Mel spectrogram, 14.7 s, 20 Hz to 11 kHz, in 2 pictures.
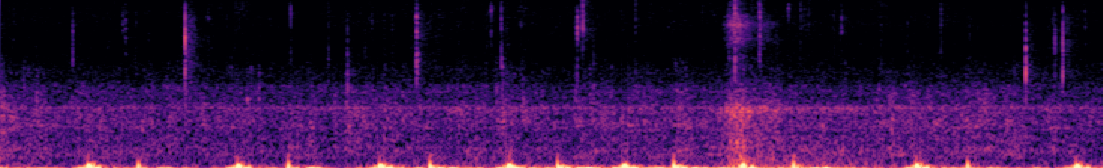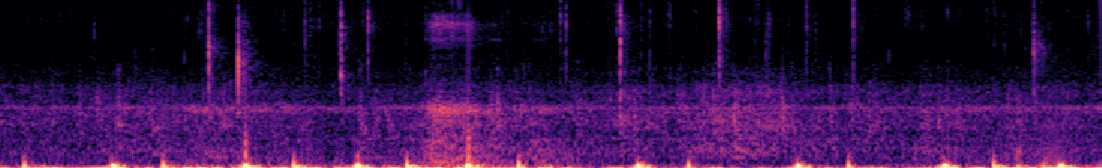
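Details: ASMR sleep-aid recording of steady, regular low heartbeat thumps at roughly 80 per minute, with a constant soft hum behind them; heartbeat.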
